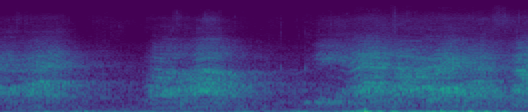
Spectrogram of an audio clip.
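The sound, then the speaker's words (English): A large outdoor crowd of protesters at the March for Our Lives in Athens, calling for gun control, roars and chants in rising and falling waves, a dense wash of many voices with low rumbling thumps underneath, fairly loud. “Some hold signs and posters, others simply wait for the March for Our Lives to begin.”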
